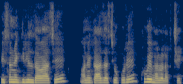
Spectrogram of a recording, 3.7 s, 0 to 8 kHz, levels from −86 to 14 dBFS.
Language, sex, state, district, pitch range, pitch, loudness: Bengali, female, West Bengal, Jalpaiguri, 195-240 Hz, 220 Hz, -19 LUFS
